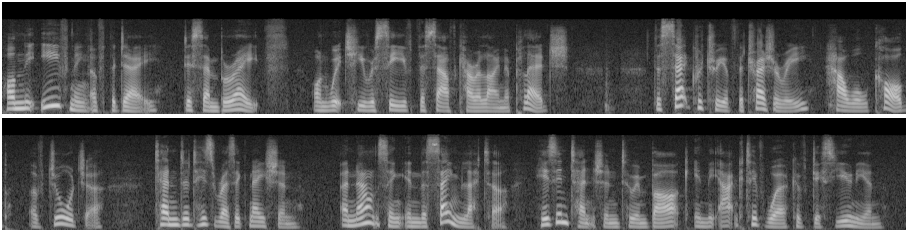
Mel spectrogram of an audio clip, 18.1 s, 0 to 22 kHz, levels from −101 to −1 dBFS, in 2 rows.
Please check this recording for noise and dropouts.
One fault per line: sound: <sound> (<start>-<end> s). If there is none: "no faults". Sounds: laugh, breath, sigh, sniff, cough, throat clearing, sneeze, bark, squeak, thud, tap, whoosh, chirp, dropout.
sound: tap (6.0-6.2 s)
